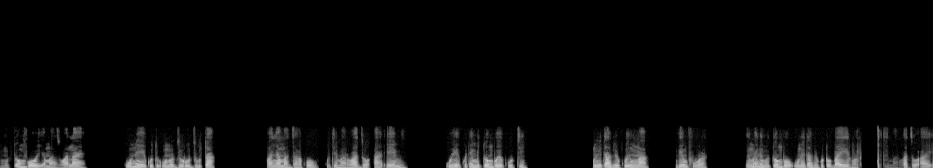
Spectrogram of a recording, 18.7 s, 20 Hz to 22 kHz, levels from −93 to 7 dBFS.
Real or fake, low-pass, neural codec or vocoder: real; 5.4 kHz; none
